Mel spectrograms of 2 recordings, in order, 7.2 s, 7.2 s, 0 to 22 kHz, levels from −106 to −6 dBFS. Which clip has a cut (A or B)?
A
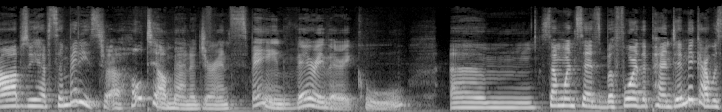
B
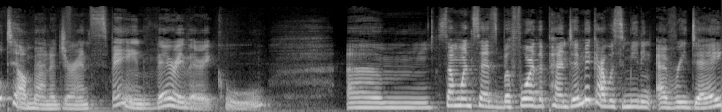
A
